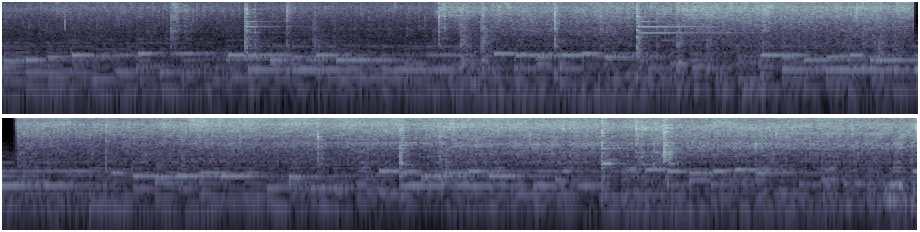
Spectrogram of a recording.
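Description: Masala sizzling steadily in oil while being stirred for a home-style Marathi fish curry, a continuous close frying hiss with stirring scrapes, running under louder background music.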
